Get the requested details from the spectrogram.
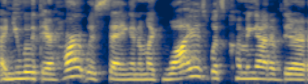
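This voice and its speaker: In a New York accent, a woman talks at a medium pitch with a bright, sharp tone. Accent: New York American. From US, Brooklyn New York. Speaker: podcast host, intuitive coach. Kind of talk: interview conversation.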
